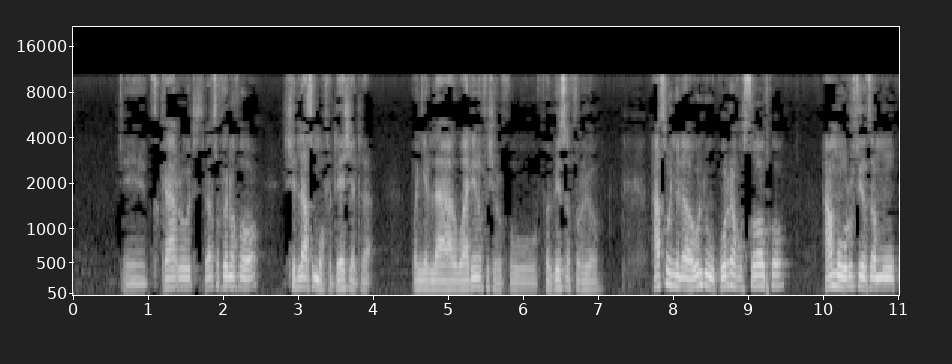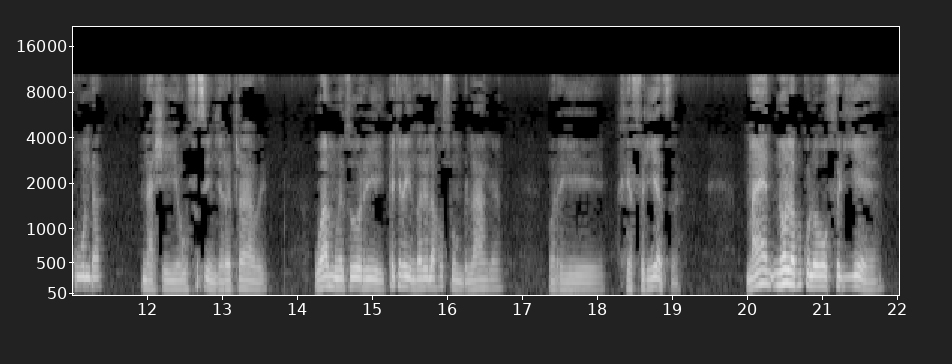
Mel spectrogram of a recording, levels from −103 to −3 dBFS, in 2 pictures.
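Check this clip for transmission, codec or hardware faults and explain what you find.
One codec fault runs through the whole speech clip: WMA compression, likely from low-bitrate encoding near 32 kbps, leaving ringing, washy smearing, signal-following hiss and nothing above 10.1 kHz. Unlike a plain low-pass, the noise breathes with the signal.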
